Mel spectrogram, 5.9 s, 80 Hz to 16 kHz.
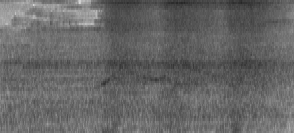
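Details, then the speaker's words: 1971 Range Rover V8 with Petronix-type electronic ignition in the Lucas distributor, which greatly improved running, under throttle. Smooth rise and fall of revs, crisp pickup, no stumble or popping. Normal revving; owner doubts the viscous fan is working. "So you can hear the engine is purring. Really is purring. And that's on the Parental system."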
